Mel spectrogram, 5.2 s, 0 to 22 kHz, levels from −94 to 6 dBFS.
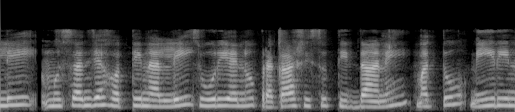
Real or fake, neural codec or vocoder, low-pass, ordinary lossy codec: fake; vocoder, 44.1 kHz, 128 mel bands every 256 samples, BigVGAN v2; 7.2 kHz; AAC, 32 kbps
